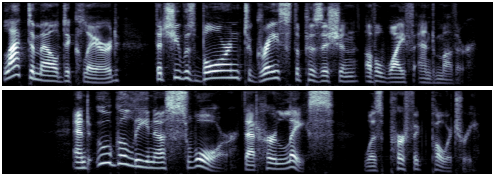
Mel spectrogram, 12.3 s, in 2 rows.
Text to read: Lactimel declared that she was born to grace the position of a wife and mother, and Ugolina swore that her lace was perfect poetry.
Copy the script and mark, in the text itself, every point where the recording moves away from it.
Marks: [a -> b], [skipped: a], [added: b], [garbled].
Lactimel declared that she was born to grace the position of a wife and mother, and Ugolina swore that her lace was perfect poetry.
